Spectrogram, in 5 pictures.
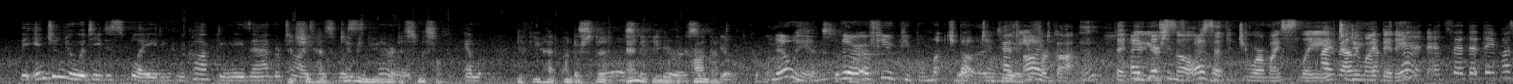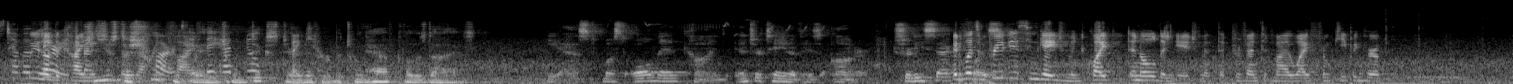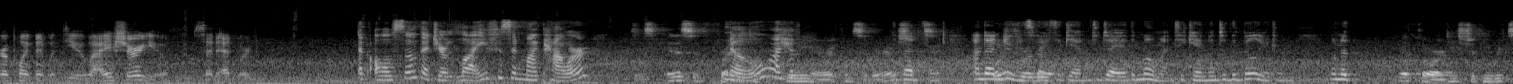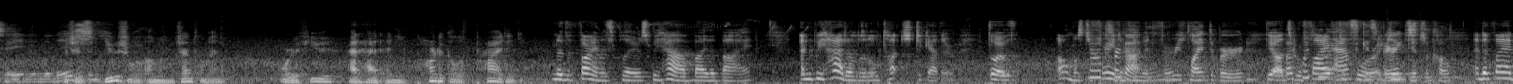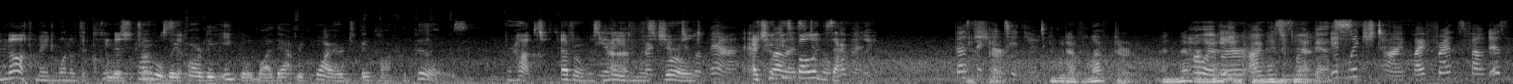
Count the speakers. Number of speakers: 8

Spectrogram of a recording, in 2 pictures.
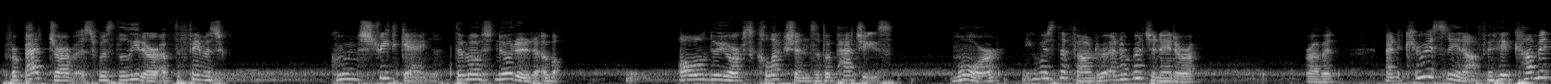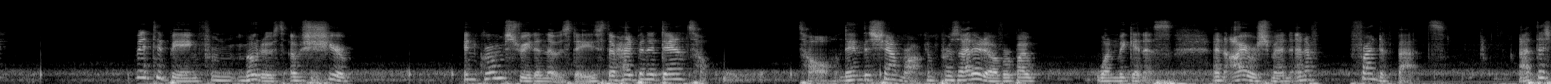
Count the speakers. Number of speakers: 1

